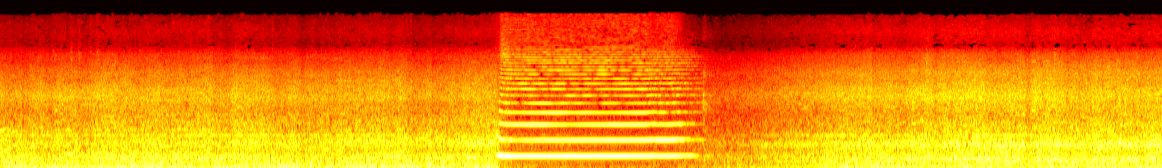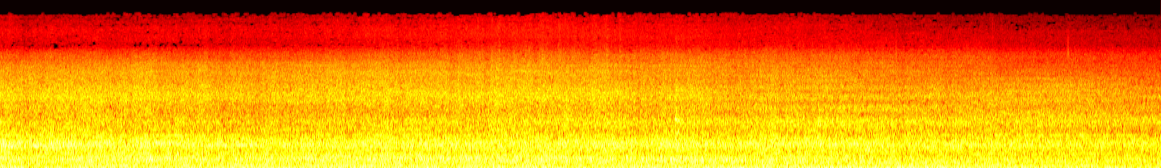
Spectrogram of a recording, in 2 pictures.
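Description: Electric locomotive sounding one steady horn blast about two and a half seconds long, some six seconds in, as the train departs. Around it is the steady rumble and clatter of the train pulling out, with the coaches rolling past.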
